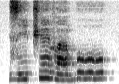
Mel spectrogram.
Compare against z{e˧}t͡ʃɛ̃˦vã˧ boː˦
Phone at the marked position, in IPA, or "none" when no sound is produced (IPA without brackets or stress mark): e˧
